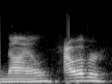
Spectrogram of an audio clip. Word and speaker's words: Nail: Because after all that speculation about Nail Yakupov, or Niall, however he wants to pronounce, I think he said he's cool with Nail.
